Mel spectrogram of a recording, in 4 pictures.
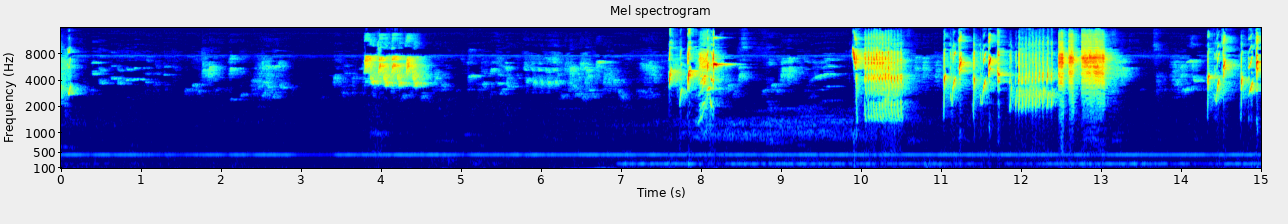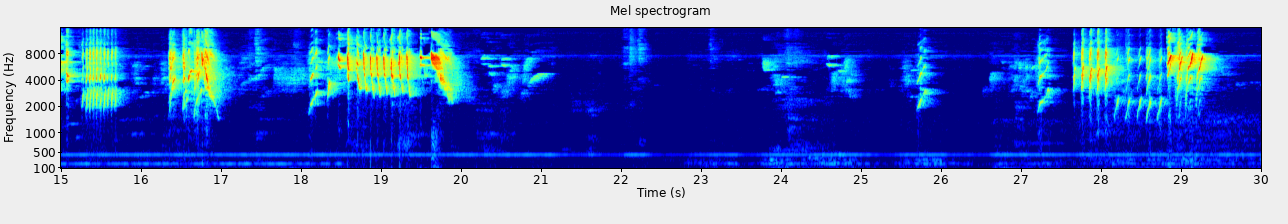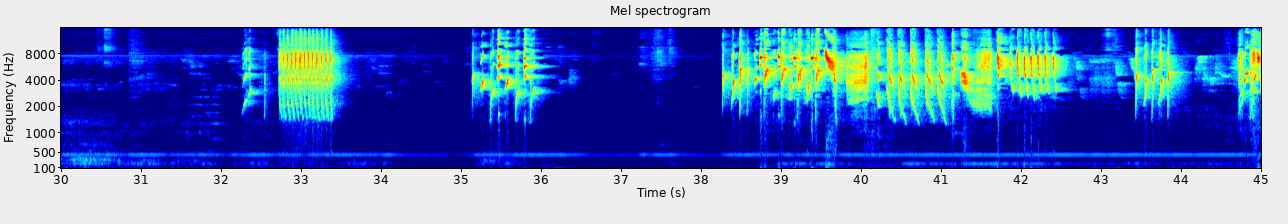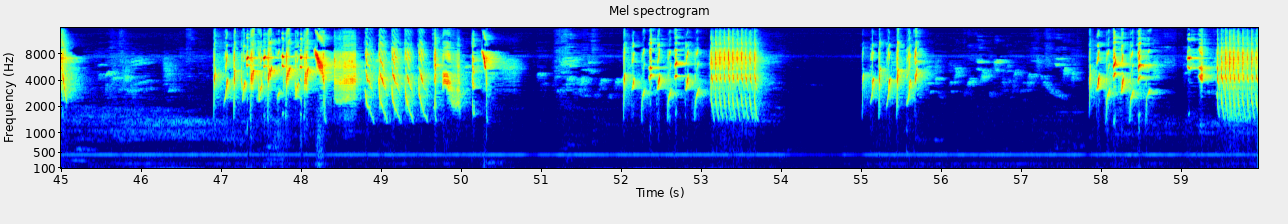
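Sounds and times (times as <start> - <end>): goldfinch twittering song: 3.8 - 20.9, 26.6 - 29.6, 32.3 - 33.6, 38.3 - 54.0, 55.0 - 59.9.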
